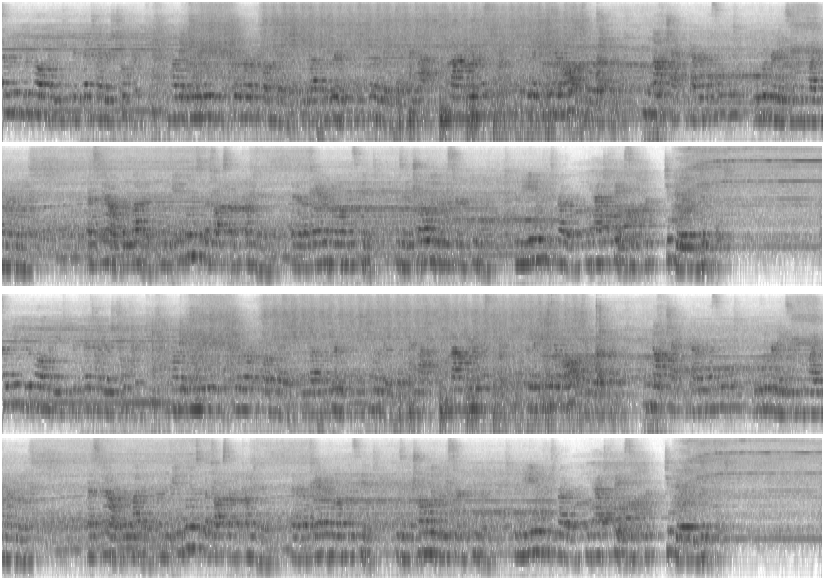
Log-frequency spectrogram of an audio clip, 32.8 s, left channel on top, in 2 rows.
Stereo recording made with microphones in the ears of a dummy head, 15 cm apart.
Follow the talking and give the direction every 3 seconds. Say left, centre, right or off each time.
left, left, left, left, left, left, centre, centre, left, left, left.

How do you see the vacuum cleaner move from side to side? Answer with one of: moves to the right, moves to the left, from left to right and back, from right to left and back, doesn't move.
doesn't move.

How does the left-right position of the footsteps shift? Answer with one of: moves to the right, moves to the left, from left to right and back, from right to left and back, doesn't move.
from right to left and back.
